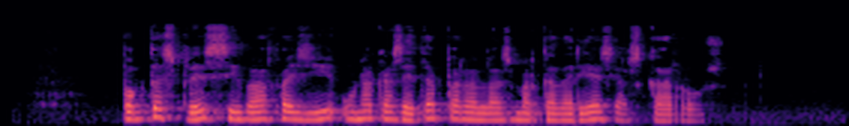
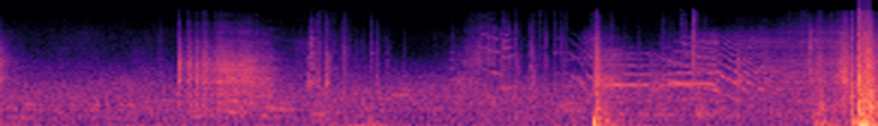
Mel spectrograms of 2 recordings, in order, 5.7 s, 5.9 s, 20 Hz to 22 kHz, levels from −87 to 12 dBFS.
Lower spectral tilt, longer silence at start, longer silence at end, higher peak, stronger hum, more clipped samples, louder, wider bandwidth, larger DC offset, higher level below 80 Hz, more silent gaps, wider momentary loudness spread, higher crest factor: first, -6.5 dB/octave vs -4 dB/octave; first, 0.8 s vs 0 s; first, 0.9 s vs 0 s; second, -10 dBFS vs 0 dBFS; neither; second, under 0.1% vs 0.2%; second, -28 LUFS vs -23 LUFS; second, 11 kHz vs 16.5 kHz; neither; second, -78 dBFS vs -26 dBFS; neither; second, 8 LU vs 15 LU; about the same, 20 dB vs 20 dB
